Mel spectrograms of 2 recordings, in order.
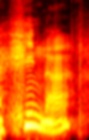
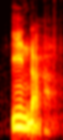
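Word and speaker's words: ἵνα: Jadi kalau menulis ina kemudian disuruh minta transliterasi, kita tulis H-nya di depan I ya. Walaupun itu tidak lagi diucapkan, tidak lagi dibaca. Jadi transliterasinya hina, tapi membacanya ina.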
